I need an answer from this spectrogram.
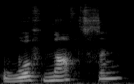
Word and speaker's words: Wulfnothsson: your last name correctly is it wolf nothing yes is that correct all right yeah okay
